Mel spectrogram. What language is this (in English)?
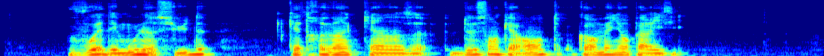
French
